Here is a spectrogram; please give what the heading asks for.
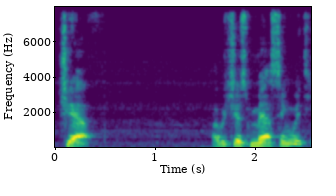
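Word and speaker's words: Geoff: Johnny be talking about ghof Tates first name is actually pronounced Jeff I was just messing with you Goff sounds a lot better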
